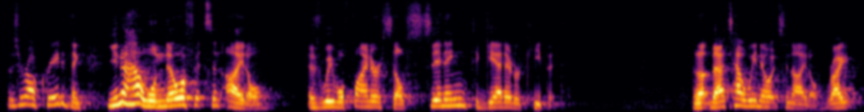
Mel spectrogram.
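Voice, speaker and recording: A man's voice: expressive, brisk. A middle-aged man who is a pastor, preaching a conversational sermon in a church and often checking in with "right?". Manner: acts out inner voices with sudden jumps in pitch.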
